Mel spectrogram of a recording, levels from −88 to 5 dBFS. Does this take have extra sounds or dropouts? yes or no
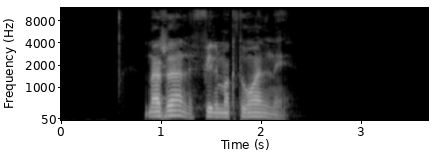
no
